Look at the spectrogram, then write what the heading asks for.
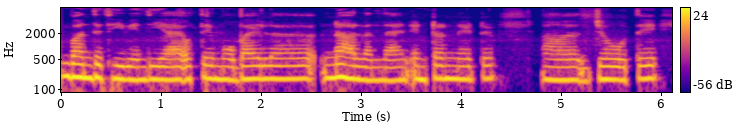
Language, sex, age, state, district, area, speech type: Sindhi, female, 45-60, Gujarat, Junagadh, urban, spontaneous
